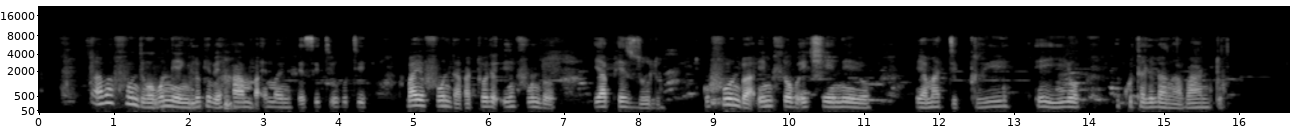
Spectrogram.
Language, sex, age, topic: North Ndebele, male, 36-49, education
